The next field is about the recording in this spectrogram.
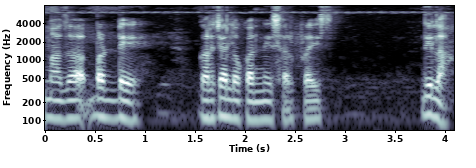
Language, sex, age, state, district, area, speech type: Marathi, male, 45-60, Maharashtra, Amravati, rural, spontaneous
